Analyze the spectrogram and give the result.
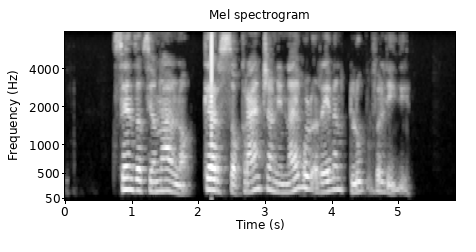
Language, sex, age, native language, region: Slovenian, female, 60+, Slovenian, Gorica region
